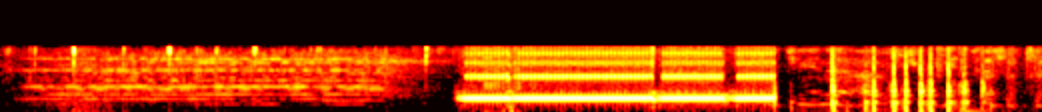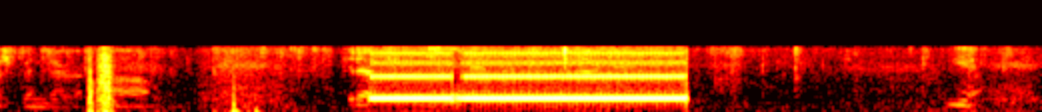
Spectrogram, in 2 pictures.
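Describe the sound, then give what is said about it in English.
A telephone call being transferred to voicemail: two long, loud, steady ringing tones on the line, separated by a stretch of clicks and short bursts, with quieter line tones before and after. “No, I can transfer you to her voicemail. Just a second.”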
